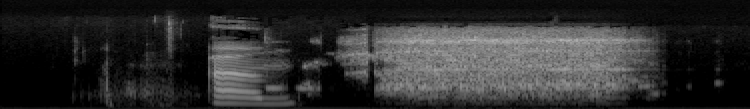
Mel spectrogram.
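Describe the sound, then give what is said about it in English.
A brief vocal sound is followed by a hair dryer blowing with a loud, steady whooshing roar for about a second and a half before it cuts off abruptly. “Someone's background noise is just this sounds there. Like a dryer. What? It sounds like a hair dryer.”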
